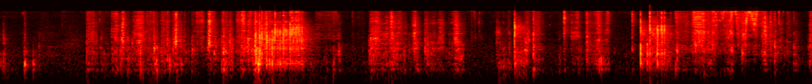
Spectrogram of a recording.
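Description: Handling noise as toy train cars are pulled out of a polystyrene foam packaging insert: foam rubbing and scraping, with clicks and clatter of the plastic cage carts and wooden pieces. There are irregular scrapes throughout, with a longer, louder one about three seconds in.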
